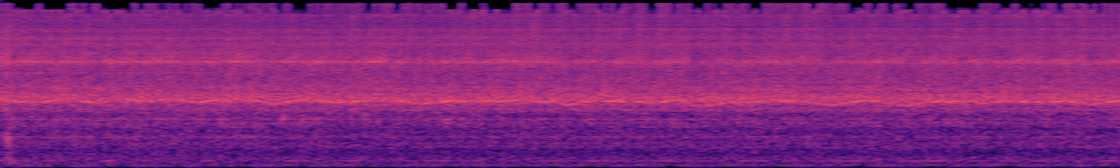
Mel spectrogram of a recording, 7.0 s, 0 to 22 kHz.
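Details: 1993 Chevy G20 van, 5.7 L V8, after a crank/no-start, no-spark, no-fuel problem; timing being set by ear with the distributor base bolt loosened; steady even idle with a constant faint whine, no misfires or knocks; smooth normal idle.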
